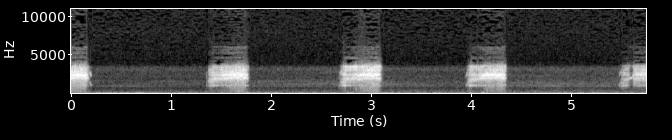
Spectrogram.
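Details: At a barn owl nest shortly after 1 AM on 12 October 2015, with the male bringing in a mouse: five rasping, breathy screech bursts in quick succession, about 1.2 seconds apart, over a faint low background hum.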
